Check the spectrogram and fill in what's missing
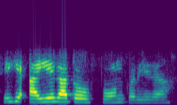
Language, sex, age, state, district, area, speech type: Hindi, female, 18-30, Uttar Pradesh, Chandauli, rural, conversation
